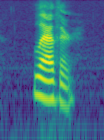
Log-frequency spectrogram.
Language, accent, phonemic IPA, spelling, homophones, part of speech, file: English, US, /ˈlæð.ɚ/, lather, lava, noun / verb, En-us-lather.ogg
- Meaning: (noun) 1. The foam made by rapidly stirring soap and water 2. Foam from profuse sweating, as of a horse 3. A state of agitation; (verb) 1. To cover with lather 2. To beat or whip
